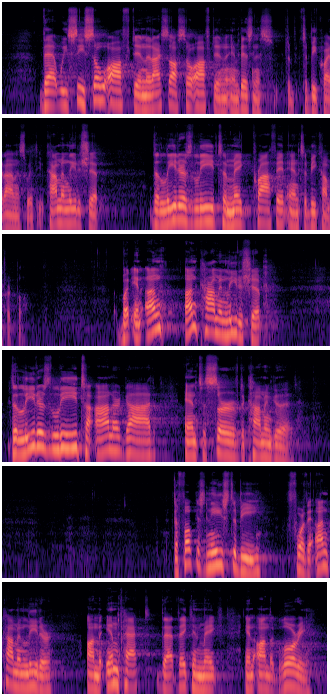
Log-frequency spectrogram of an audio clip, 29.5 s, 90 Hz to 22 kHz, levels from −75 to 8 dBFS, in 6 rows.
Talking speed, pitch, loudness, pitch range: 140 wpm, 125 Hz, -20 LUFS, 115-145 Hz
